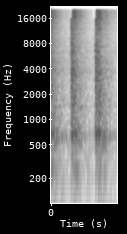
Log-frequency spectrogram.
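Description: Two quick flicks on a welded spot of a steel sheet metal transition floor pan installed on a Mustang give short, solid taps with a ringing tone near 680 Hz that dies within about a tenth of a second. Compared with the hollow sound of an unwelded spot, this welded spot sounds solid and normal.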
